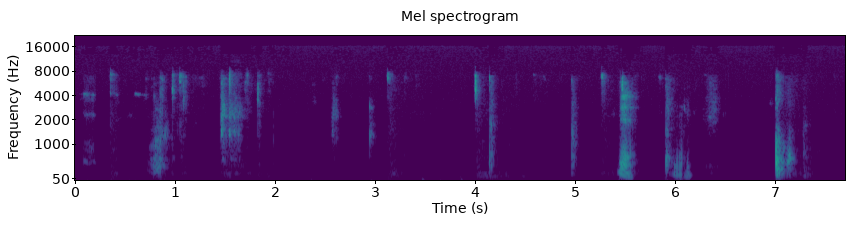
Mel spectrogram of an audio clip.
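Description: Someone types answers on a computer keyboard. The keystrokes are quiet and irregular, coming singly or in short bursts with pauses between them over about eight seconds.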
